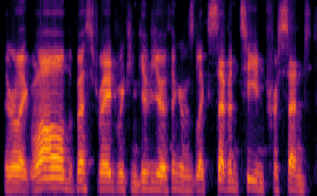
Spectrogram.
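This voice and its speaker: Guy hosting a podcast, bright forceful voice, chatty explaining. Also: medium pitch, fairly even intonation, a little fast. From Austria. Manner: informal, often checks with "right?". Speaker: podcast host. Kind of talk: casual conversational explanation.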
